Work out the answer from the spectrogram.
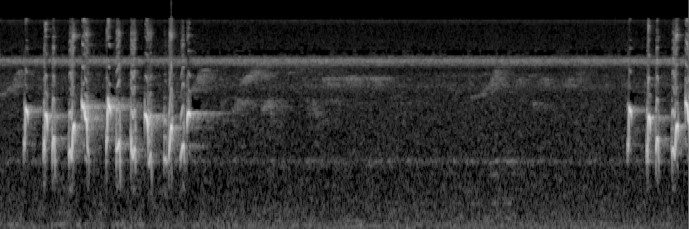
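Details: Cream-vented bulbul decoy bird singing: a lively run of about ten quick warbled notes, then four seconds of quiet before the phrase starts again, with a faint steady high whine throughout.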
